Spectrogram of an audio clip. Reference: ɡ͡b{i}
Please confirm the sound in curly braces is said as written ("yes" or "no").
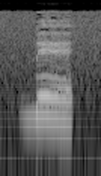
no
